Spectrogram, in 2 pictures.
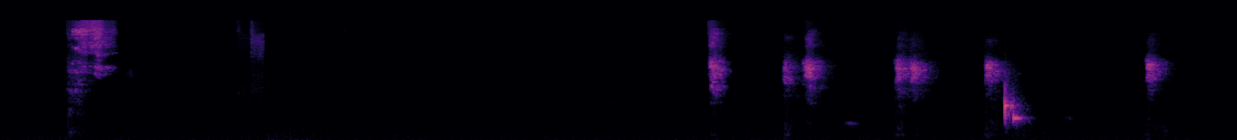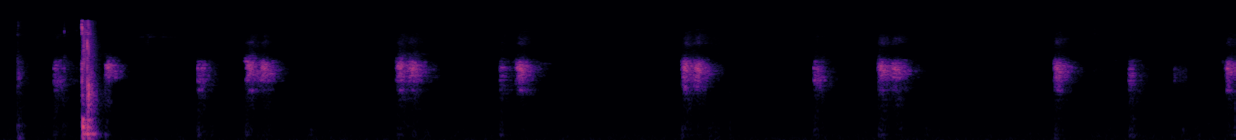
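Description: A small bird chirps indoors in a quiet room, giving short, sharp, scattered calls, at first sparse and then coming at a fairly steady pace, close and clear against near silence.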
